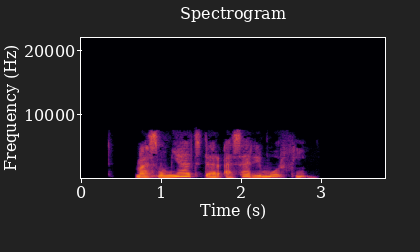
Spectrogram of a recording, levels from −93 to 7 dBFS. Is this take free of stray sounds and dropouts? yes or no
yes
